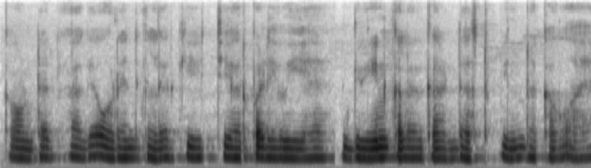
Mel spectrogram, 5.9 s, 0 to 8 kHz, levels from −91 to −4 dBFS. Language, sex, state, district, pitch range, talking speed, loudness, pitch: Hindi, male, Chhattisgarh, Bilaspur, 125-135 Hz, 180 wpm, -21 LUFS, 130 Hz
